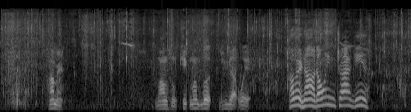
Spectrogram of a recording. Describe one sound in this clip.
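A dog whines and yelps in high, excited bursts.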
